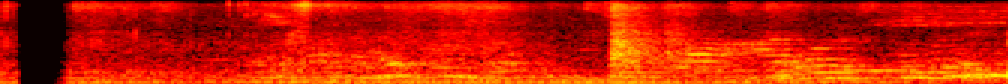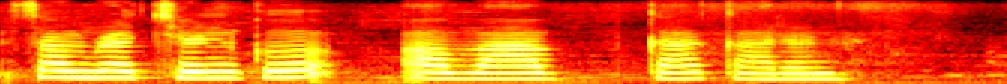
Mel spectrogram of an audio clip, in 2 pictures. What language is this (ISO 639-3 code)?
nep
